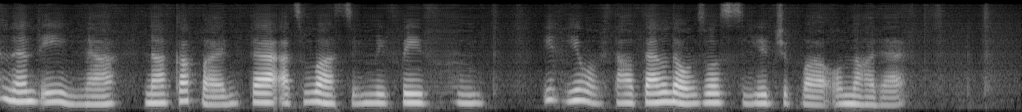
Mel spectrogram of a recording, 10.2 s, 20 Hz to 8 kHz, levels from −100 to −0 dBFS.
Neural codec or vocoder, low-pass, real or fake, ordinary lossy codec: codec, 16 kHz, 0.2 kbps, FocalCodec; 7.2 kHz; fake; none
